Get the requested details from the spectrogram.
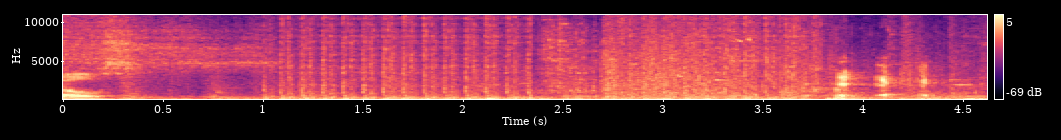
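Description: A machine gun fires in a rapid burst.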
